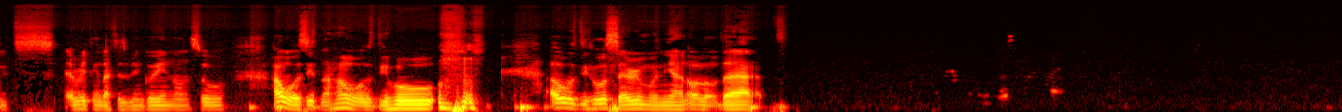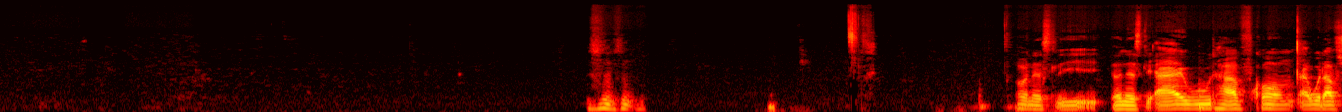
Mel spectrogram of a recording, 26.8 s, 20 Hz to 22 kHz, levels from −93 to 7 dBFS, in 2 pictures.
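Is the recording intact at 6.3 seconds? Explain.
Yes, at 6.3 seconds the speech plays through cleanly, with no dropout, click, distortion or other fault to be heard at that point.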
